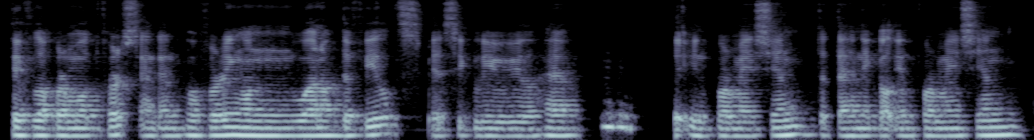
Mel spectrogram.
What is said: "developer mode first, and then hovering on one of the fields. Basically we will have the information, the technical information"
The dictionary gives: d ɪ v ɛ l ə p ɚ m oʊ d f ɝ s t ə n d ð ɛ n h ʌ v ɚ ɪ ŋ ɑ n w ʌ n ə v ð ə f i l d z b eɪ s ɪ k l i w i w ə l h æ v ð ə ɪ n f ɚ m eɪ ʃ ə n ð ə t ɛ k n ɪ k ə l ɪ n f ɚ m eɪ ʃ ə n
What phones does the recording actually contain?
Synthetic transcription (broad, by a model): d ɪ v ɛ l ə p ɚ m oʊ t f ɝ s ə n d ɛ n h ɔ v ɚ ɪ ŋ ɑ n w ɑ n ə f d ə f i l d s b eɪ s ɪ k l i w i w ə l h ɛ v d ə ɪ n f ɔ m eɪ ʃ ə n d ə t ɛ k n ɪ k ə l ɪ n f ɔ m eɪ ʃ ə n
